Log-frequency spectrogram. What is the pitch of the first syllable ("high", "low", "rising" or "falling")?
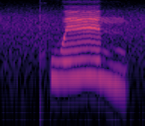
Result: falling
